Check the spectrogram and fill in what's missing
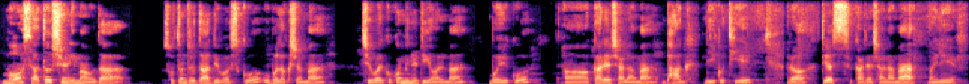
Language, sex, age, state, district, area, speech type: Nepali, male, 18-30, West Bengal, Darjeeling, rural, spontaneous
